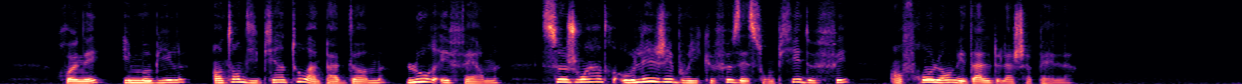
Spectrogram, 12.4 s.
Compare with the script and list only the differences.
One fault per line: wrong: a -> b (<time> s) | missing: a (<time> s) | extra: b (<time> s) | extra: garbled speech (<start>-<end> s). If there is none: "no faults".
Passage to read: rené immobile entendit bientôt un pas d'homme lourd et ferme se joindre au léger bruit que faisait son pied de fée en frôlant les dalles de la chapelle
no faults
